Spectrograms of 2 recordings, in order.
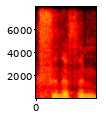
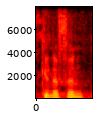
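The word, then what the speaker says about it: Cynefin: our topic is one known as skinifin it's pronounced skinnifin it's a Scottish word it looks like sinophen but it's skinfen and it was developed by this guy Dave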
